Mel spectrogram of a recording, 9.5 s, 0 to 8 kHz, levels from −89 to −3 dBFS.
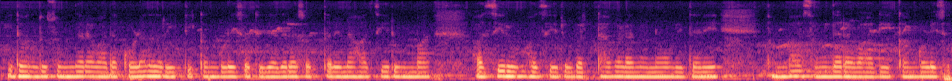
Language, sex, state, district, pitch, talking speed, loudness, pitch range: Kannada, female, Karnataka, Dharwad, 175 Hz, 95 wpm, -15 LUFS, 175-180 Hz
